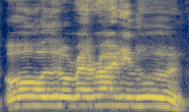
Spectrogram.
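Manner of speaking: high falsetto catcall, teasing; mocking catcall. Adult inmate teasing the new kid in red hat: high falsetto catcall. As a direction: sing it out high like mocking a girl.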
